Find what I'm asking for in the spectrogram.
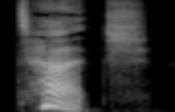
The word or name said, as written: touch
